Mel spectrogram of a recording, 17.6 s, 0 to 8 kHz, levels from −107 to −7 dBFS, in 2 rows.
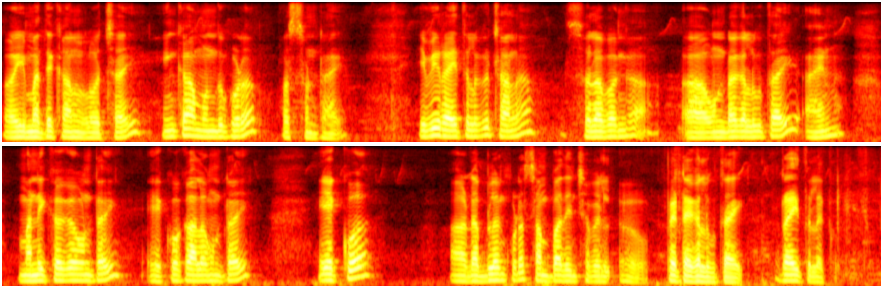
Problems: none marked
